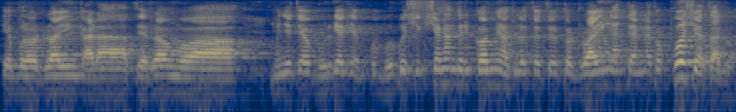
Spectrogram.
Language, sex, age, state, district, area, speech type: Goan Konkani, male, 45-60, Goa, Bardez, rural, spontaneous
